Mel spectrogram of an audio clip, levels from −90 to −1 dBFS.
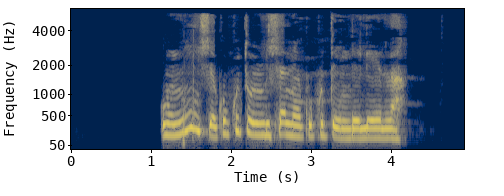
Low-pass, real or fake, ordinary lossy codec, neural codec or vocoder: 5.4 kHz; fake; AAC, 24 kbps; codec, 16 kHz, 16 kbps, FreqCodec, larger model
